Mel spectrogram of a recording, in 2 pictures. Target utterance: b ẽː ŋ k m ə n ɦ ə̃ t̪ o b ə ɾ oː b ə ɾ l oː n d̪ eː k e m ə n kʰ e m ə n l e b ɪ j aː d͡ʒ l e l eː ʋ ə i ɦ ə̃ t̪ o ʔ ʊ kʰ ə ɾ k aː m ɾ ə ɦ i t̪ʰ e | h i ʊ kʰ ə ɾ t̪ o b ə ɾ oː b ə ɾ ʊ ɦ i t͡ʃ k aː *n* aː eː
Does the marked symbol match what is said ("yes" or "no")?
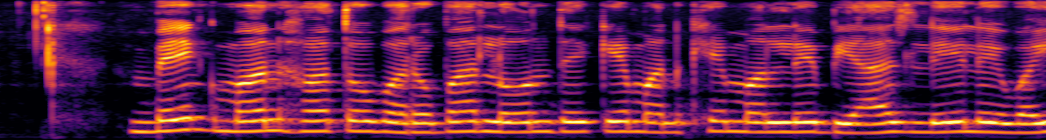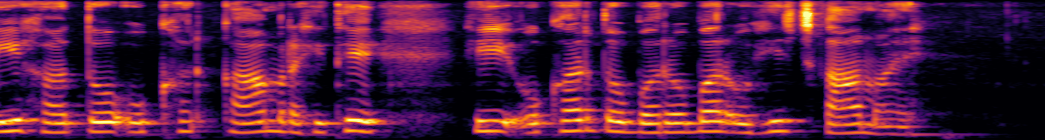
no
